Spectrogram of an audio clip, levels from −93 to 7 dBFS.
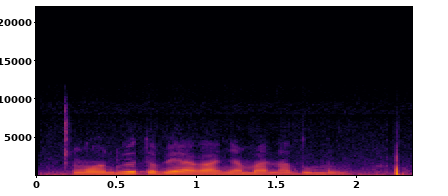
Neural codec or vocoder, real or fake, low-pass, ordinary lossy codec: none; real; 10.8 kHz; Opus, 16 kbps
